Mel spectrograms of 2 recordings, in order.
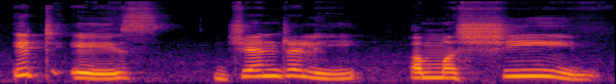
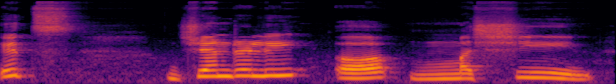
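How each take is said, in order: First: 'It is' is said as two full words. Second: 'It is' is contracted into one syllable.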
